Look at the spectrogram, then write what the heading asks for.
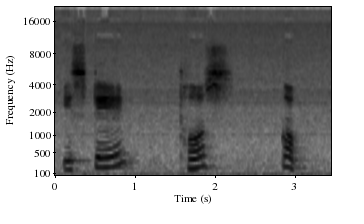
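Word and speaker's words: stethoscope: হবে যে এটা কোনো স্টেথোস্কোপ। এটাকে আমরা ভেঙে ভেঙে যদি উচ্চারণ করি তাহলে আমরা প্রথমে বলবো স্টে, তারপরে বলবো থস, তারপরে বলবো কোপ। তাহলে কি হলো? স্টে থস কোপ। এবার দ্রুত বলি, স্টেথোস্কোপ।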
